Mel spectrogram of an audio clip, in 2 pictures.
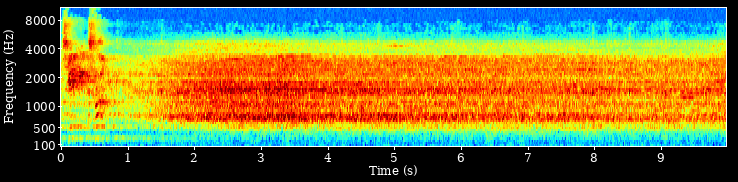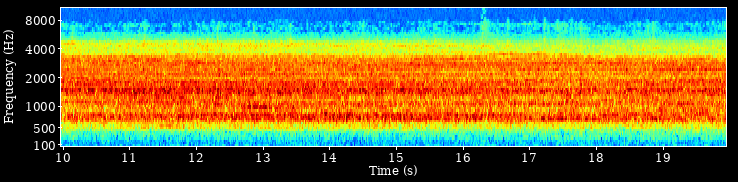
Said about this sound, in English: And people are trying to say, well, the people were booing, but it doesn't sound like it to me. It sounds like the crowd went wild.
